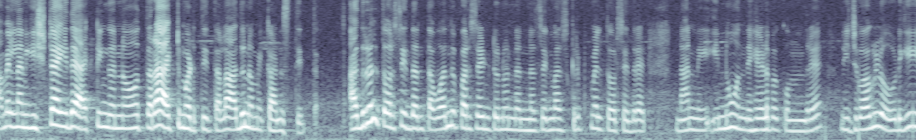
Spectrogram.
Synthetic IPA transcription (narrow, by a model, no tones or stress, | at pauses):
aːme̞ːlenaniɡiʂʈɐid̪e̞aːkʈiŋɡɐnːo | t̪ʰɐɾɐaːk̚ʈmaːɖt̪it̪ːɐlːɐːd̪unɐmɐɡekaːɳɨst̪it̪ːu̥ | ɐd̪ɾɐlːt̪o̞ːɾsid̪ɐnt̪ʰɐʋo̞nd̪upɐɾse̞ɳʈunuːnɐnːɐsinimaːskɾipʈme̞ːlt̪o̞ːɾsid̪ɾe̞ | naːn | inːuːond̪ɦe̞ːɭbe̞ːkuɐnɐnd̪ɐɾe̞ | nid͡ʒɐʋaːɡluːɐʋɽiɡi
